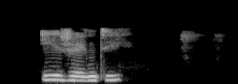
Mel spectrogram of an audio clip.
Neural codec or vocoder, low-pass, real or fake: none; 5.4 kHz; real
